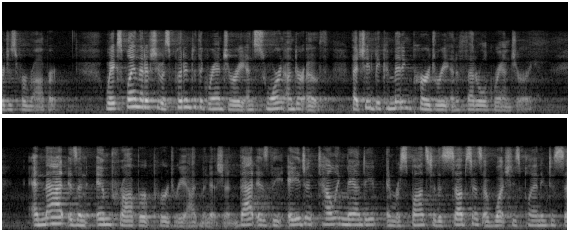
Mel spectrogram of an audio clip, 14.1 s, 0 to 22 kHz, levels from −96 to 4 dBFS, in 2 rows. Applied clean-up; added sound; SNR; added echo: none; none; none; none.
